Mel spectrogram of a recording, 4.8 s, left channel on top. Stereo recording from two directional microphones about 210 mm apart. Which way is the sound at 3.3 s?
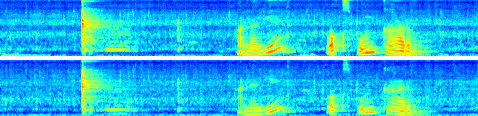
20° left (ahead or behind).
